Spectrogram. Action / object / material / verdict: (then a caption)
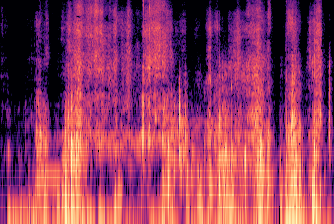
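scrape / large corrugated cardboard box / cardboard / none. Long nails scratch and tap across the surface and edges of a large, hollow brown corrugated cardboard box. The result is a steady, dry crunchy scratching with quick, short taps that die away almost instantly, mostly low and hollow in tone, with thin bright scraping streaks over the top.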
